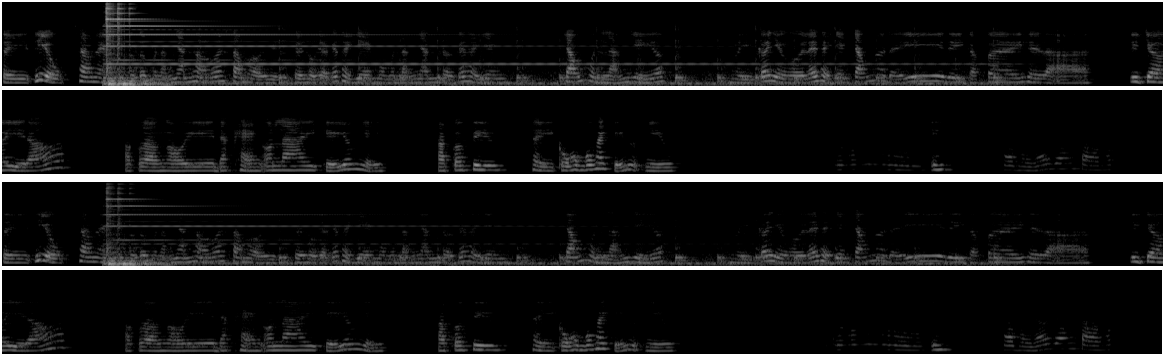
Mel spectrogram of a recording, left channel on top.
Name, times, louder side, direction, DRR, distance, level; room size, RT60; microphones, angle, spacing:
voice 1, 0.0-5.1 5.6-6.6 7.3-10.9 11.3-12.2 12.8-15.4 16.0-16.6 16.9-18.3 20.9-21.1, left 3 dB, 75° left, 1.4 m, -46 dB
Clock, 1.0-10.4, left 10 dB, 35° left, 0.5 m, -38 dB
voice 2, 7.4-7.8 16.1-16.2 19.9-20.8 21.1-21.2 21.6-22.7, right 4 dB, 90° right, 1.5 m, -60 dB
6.5 x 6.0 x 4.9 m
head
